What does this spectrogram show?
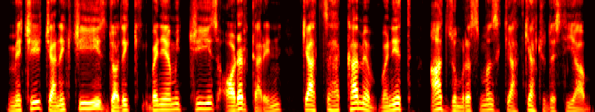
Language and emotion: Kashmiri, neutral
